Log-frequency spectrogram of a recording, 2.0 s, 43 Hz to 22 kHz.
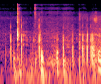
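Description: Handling noise: a series of light clicks and knocks as a plastic 12-volt socket expansion hub and its cable are moved about and laid on the seat.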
